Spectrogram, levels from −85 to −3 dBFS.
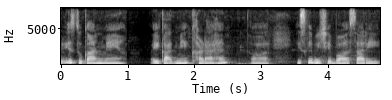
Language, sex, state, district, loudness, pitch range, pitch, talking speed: Hindi, female, Bihar, Kaimur, -19 LUFS, 200-245 Hz, 215 Hz, 150 wpm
